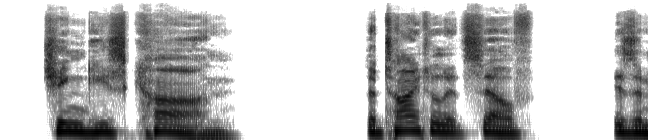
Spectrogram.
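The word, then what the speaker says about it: Chinggis Khan: In the West, we pronounce it with a soft G or a J sound. Zenis car N. But in Mongolia, it's hard. It's guttural. It's G. Chingis Khn.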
